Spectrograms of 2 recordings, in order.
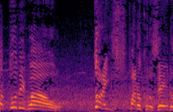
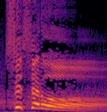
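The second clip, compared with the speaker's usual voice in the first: long stretched goal scream, higher; goal shout; 5 semitones higher, slower than usual. Real, not acted. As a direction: belt out the goal call. São Paulo goal being called.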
